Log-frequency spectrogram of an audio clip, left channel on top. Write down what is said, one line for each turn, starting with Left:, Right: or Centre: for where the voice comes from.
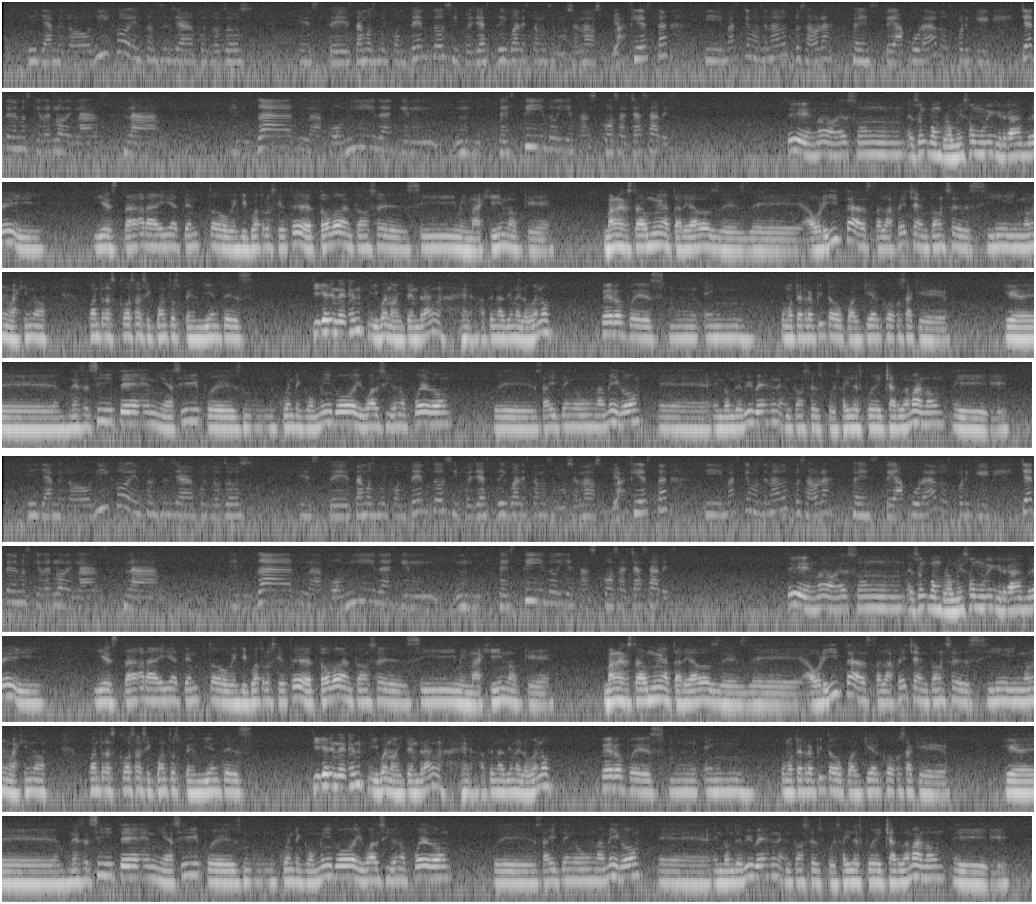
Right: y ya me lo dijo. Entonces ya pues los dos este, estamos muy contentos y pues ya est- igual estamos emocionados por la fiesta. Y más que emocionados, pues ahora, este, apurados, porque ya tenemos que ver lo de las, la, el lugar, la comida, que el, el vestido y esas cosas, ya sabes.
Centre: Sí, no, es un, es un compromiso muy grande y y estar ahí atento veinticuatro siete de todo, entonces sí me imagino que van a estar muy atareados desde ahorita hasta la fecha, entonces sí no me imagino cuántas cosas y cuántos pendientes tienen y bueno, y tendrán, <laughs> apenas viene lo bueno, pero pues mm, en, como te repito, cualquier cosa que que necesiten y así, pues mm, cuenten conmigo. Igual si yo no puedo, pues ahí tengo un amigo eh, en donde viven, entonces pues ahí les puedo echar la mano y,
